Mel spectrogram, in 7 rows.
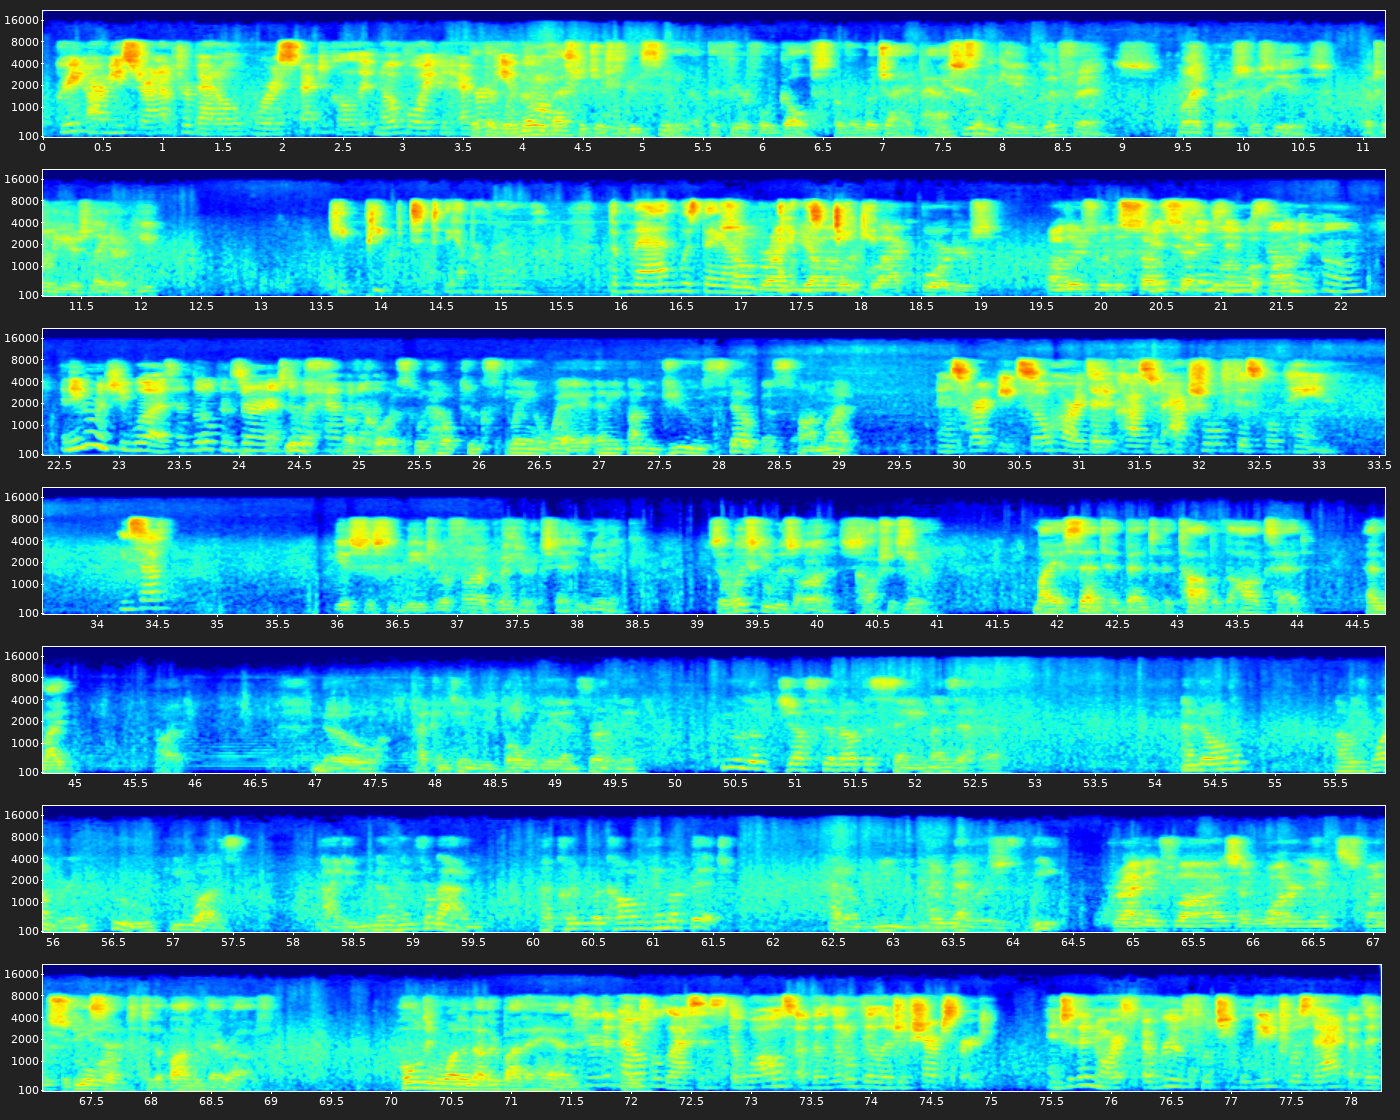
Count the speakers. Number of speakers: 7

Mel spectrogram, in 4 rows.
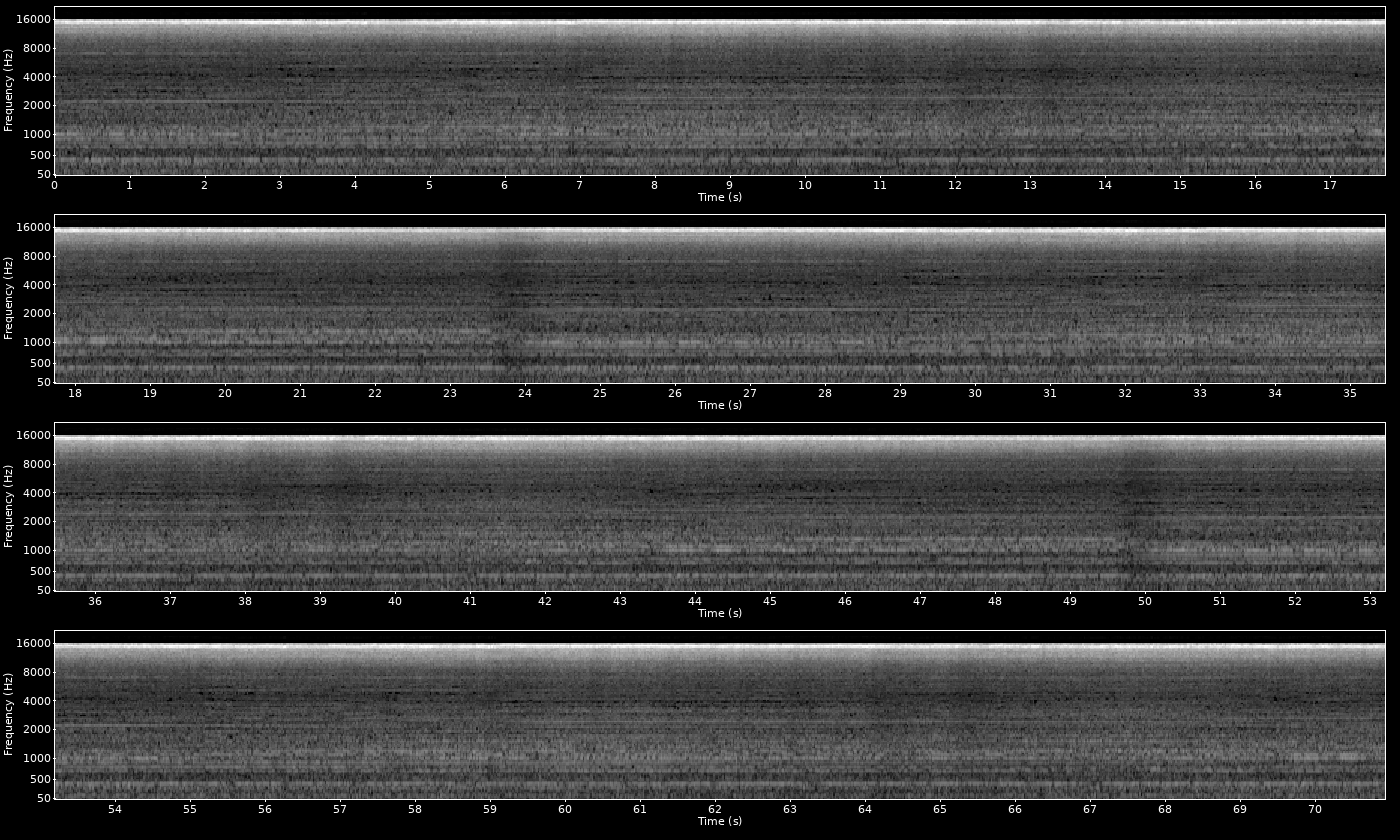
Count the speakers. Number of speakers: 0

